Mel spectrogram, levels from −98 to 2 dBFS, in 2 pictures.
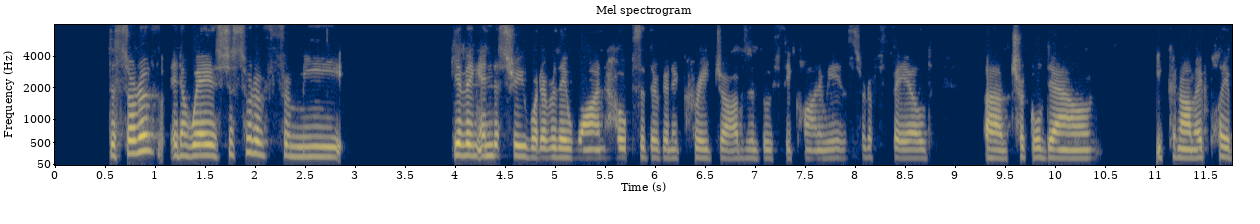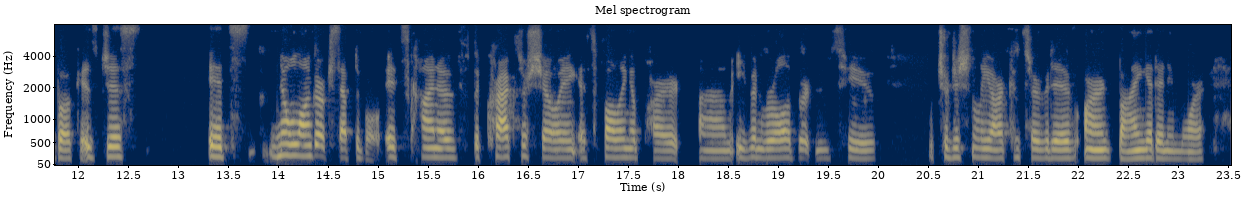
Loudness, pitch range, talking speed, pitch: -28 LUFS, 180-210 Hz, 165 wpm, 190 Hz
